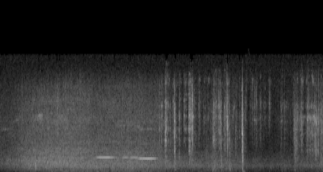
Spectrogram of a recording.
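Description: Mercedes-Benz sedan in a parking lot: a steady rush of car noise, with a brief high squeak about two seconds in. From about three seconds in come small jingling clicks and one sharp click near five seconds as the driver's door is unlatched and swung open.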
